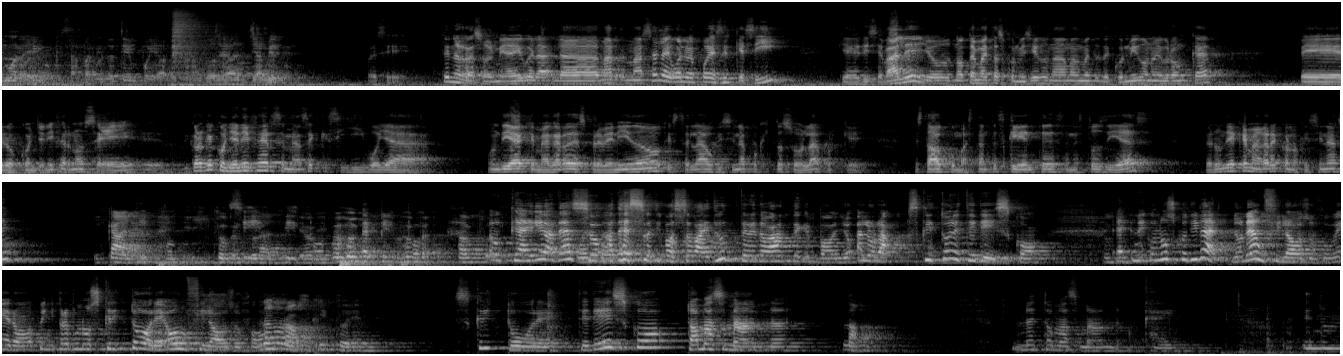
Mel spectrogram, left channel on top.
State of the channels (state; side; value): different; both; correlation 0.00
